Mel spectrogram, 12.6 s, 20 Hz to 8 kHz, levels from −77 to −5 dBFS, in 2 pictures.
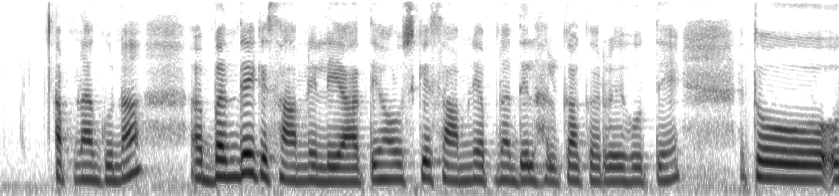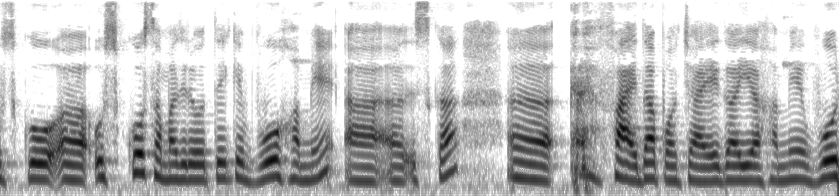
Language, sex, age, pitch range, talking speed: Urdu, female, 50-69, 185-225 Hz, 185 wpm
